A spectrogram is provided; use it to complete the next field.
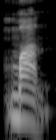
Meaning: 1. Jyutping transcription of 岷 2. Jyutping transcription of 文 3. Jyutping transcription of 民 4. Jyutping transcription of 氓 5. Jyutping transcription of 汶 6. Jyutping transcription of 玟
- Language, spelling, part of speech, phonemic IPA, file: Cantonese, man4, romanization, /mɐn˩/, Yue-man4.ogg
